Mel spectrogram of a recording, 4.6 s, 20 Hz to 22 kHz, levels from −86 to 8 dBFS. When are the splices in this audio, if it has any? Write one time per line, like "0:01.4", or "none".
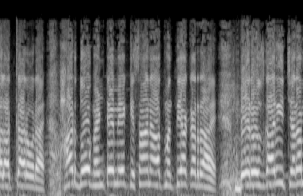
none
